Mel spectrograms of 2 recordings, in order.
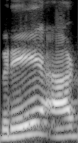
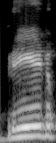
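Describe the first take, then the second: First: The word is split into two syllables. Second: The word is said as one syllable. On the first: The speaker calls it wrong. "नहीं पढ़ते हैं" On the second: The speaker calls it right. "ब्रेड पढ़ते हैं"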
